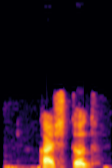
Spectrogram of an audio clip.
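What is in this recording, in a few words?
"казьтӧд", Komi, female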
